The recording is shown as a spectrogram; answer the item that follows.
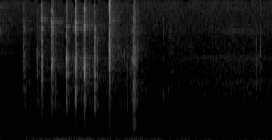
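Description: Computer keyboard keys clicking in a quick run of typing, about ten keystrokes in the first second, then a few more scattered ones.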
